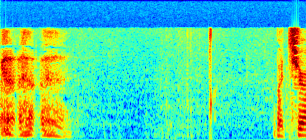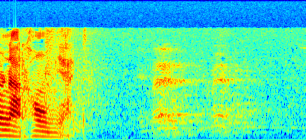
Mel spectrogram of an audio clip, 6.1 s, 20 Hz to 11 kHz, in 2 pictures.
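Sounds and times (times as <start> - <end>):
man imitating clearing his throat: 0.0 - 0.8
speech: 2.8 - 4.0.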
